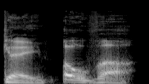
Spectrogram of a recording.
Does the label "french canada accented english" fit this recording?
No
